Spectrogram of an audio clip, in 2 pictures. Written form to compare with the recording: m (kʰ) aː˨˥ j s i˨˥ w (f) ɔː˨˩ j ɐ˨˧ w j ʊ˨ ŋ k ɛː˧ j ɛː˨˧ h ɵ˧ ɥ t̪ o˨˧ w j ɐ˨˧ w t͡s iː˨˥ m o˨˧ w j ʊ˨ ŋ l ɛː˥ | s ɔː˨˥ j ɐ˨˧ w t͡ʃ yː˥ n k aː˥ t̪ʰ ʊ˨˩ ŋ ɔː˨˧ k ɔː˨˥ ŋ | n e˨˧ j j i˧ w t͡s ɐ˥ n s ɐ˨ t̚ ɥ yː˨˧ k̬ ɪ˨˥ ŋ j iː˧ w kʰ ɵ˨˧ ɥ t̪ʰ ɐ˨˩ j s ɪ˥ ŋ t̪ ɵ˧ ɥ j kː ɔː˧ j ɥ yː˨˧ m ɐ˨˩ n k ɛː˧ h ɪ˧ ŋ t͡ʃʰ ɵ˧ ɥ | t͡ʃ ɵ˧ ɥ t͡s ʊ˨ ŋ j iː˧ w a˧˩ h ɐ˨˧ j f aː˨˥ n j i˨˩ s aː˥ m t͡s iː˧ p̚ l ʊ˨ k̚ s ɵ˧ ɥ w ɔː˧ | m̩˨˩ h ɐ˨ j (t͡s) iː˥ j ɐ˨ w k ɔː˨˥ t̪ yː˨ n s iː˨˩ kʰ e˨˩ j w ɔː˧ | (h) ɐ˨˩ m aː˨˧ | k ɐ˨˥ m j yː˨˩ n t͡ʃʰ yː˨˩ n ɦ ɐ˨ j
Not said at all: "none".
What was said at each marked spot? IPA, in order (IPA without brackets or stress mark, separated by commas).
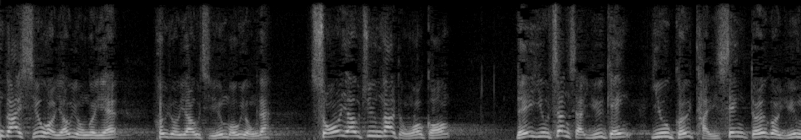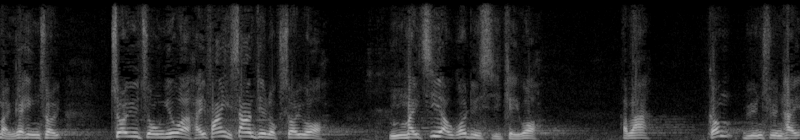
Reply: k, h, t͡s, h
